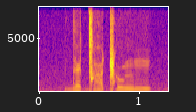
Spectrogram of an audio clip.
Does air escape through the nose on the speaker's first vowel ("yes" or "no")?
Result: no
